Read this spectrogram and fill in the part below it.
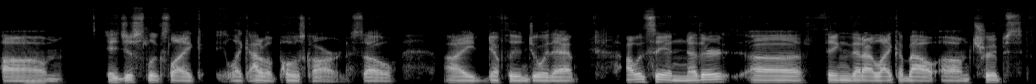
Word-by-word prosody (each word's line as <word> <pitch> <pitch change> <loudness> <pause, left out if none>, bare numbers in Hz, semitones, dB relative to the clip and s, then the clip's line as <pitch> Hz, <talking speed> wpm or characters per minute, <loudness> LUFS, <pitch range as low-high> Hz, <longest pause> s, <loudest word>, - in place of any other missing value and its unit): Um, 85 -1 0 0.4
it 100 -3 0
just 105 +3 0
looks 100 -5 0
like 90 -3 0 0.2
like - - -4
out - - +3
of - - +1
a - - -3
postcard, 75 -3 -2
so 80 -2 -1 0.5
I 90 -3 0
definitely 95 0 0
enjoy 90 +1 +1
that. 85 0 +2 0.5
I 110 - +3
would 120 -1 +1
say 115 -2 +3
another, 100 +6 +2 0.2
uh, 100 -2 +2 0.2
thing 100 -1 +2
that 100 -1 +3
I 95 - +5
like 90 +1 +1
about, 90 -2 +2
um, 90 -2 -1
trips 105 -1 -1
90 Hz, 155 wpm, -24 LUFS, 85-100 Hz, 0.5 s, I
